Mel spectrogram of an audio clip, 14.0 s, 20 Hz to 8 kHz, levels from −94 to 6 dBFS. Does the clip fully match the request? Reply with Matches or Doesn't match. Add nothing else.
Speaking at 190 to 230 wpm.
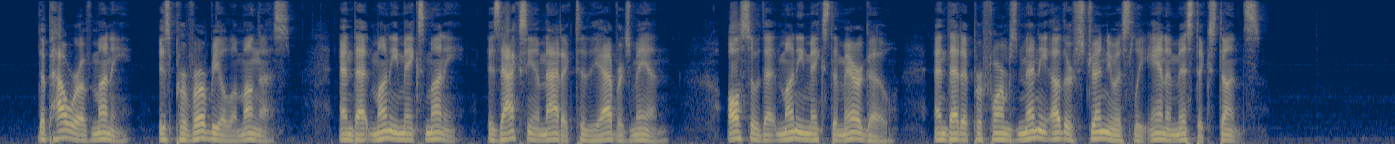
Doesn't match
